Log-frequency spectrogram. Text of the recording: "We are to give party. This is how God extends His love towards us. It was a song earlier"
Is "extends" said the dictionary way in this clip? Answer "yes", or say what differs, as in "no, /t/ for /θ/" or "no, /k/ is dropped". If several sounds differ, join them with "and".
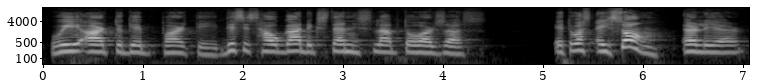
no, /z/ is dropped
